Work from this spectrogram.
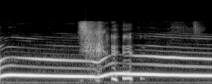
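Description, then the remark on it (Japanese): A man's voice imitates a police car siren with one long, steady wailing hum that dips and rises slightly midway. A brief breathy burst and some faint background voices break in near the middle. “パトカーですから、ね、バイクじゃねえからね。”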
